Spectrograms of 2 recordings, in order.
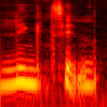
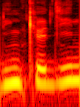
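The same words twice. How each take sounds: First: It is said with an American accent. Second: It is said with a French accent.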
